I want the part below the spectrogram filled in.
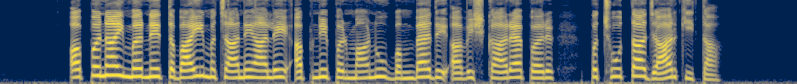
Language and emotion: Dogri, sad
